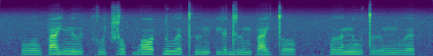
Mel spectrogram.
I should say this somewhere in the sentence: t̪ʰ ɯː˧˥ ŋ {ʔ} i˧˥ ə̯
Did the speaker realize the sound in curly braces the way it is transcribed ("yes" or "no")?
yes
